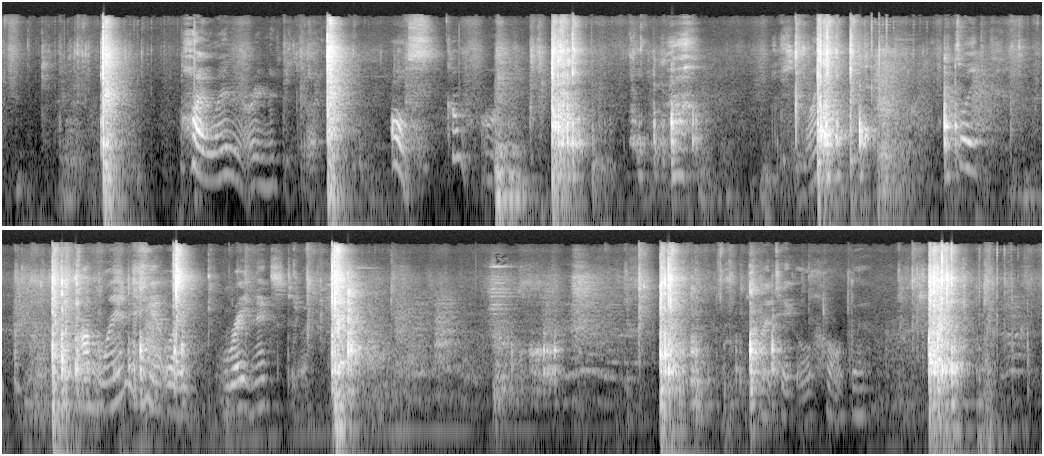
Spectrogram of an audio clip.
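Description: A plastic water bottle thuds onto a wooden table again and again.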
